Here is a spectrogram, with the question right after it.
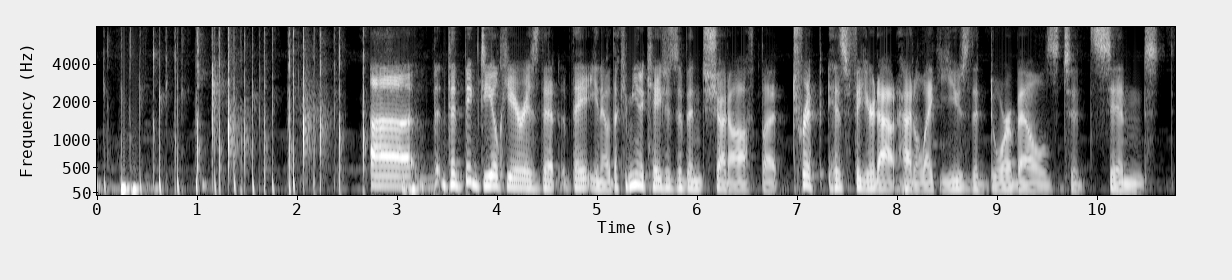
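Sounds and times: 
hosts clapping hands in applause: 0.0s - 3.3s
speech: 2.8s - 10.7s.

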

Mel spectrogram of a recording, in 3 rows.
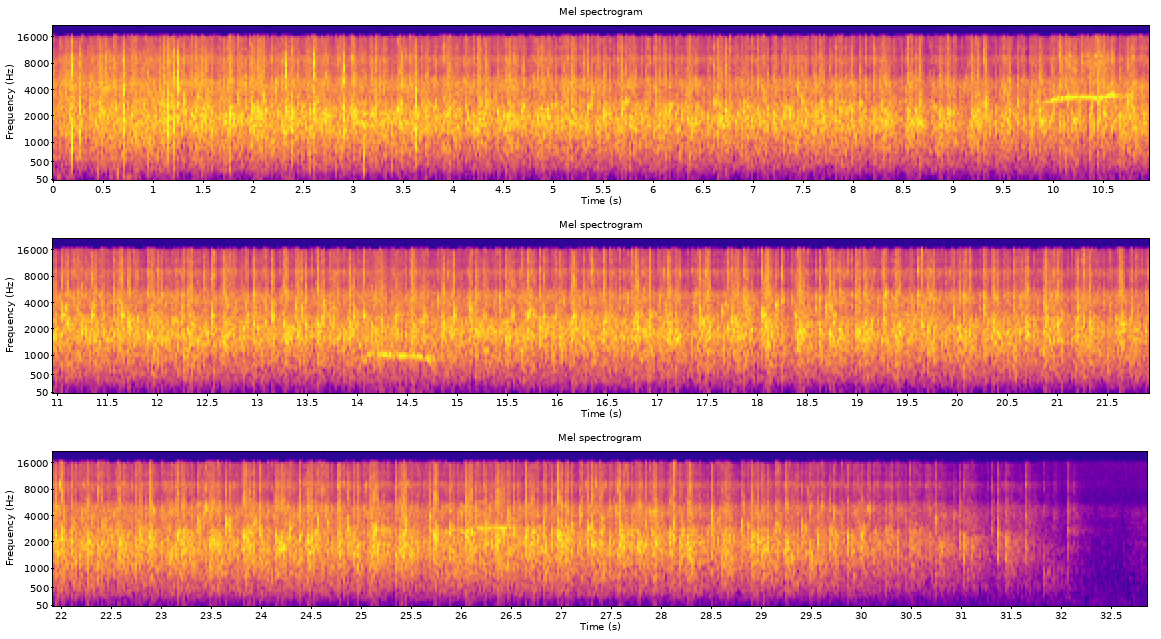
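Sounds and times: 
festival crowd applause: 0.0s - 32.0s
whistles and cheers: 9.8s - 11.0s, 14.0s - 15.0s, 25.7s - 26.8s.

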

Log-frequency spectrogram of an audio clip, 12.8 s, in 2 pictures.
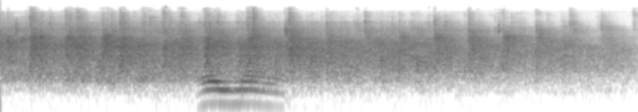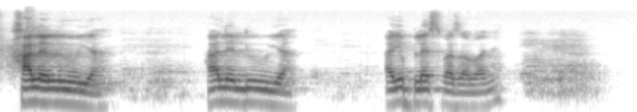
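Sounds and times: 
audience clapping hands: 0.0s - 7.0s
speech: 2.0s - 2.7s, 6.6s - 7.6s, 8.5s - 9.4s, 10.2s - 11.5s.

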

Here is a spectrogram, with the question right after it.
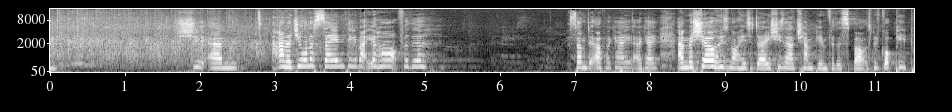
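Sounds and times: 
soft audience applause: 0.0s - 3.1s
speech: 1.9s - 5.2s, 6.9s - 11.5s.

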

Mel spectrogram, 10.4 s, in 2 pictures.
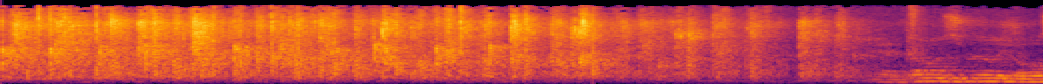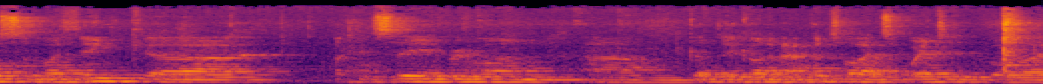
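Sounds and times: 
applause: 0.0s - 4.4s
speech: 4.6s - 10.4s.

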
